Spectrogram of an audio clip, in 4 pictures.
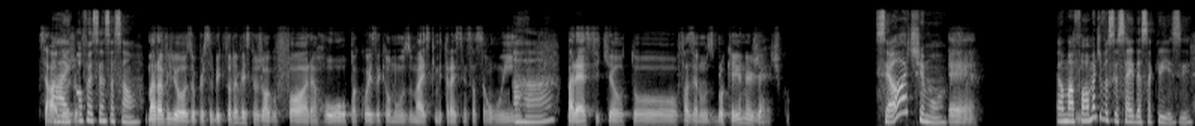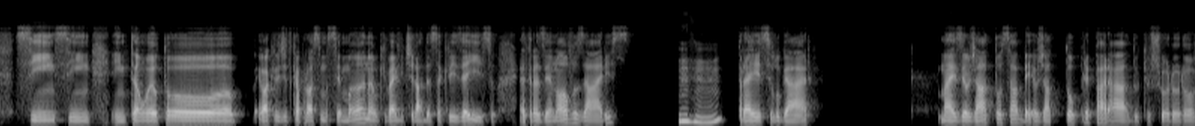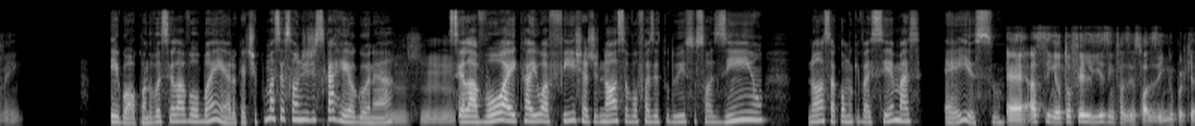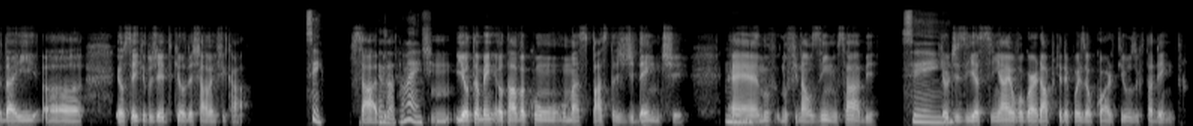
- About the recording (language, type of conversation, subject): Portuguese, advice, Como você descreveria sua crise de identidade na meia-idade?
- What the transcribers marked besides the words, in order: tapping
